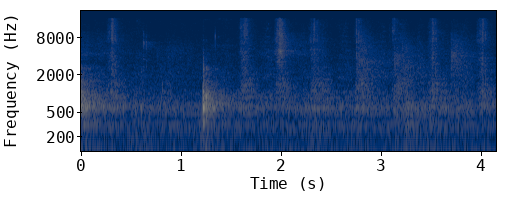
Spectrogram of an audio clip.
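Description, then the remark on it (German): A chef's knife dices food into cubes on a cutting board: a series of soft, crisp chops in an uneven rhythm, with one sharper knock early on, and no voices. “Und dann in Würfel.”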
